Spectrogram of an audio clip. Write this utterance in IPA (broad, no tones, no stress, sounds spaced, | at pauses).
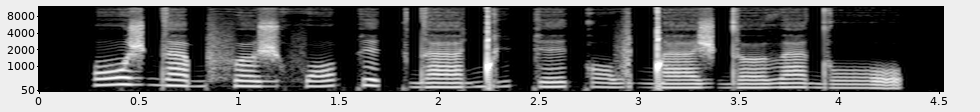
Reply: ɔ ʒ d æ b f œ ʒ f ɔ k e k d æ ɡ͡ǃ i k e k ɔ v ŋ͡ǃ æ ʒ d œ ð æ d o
